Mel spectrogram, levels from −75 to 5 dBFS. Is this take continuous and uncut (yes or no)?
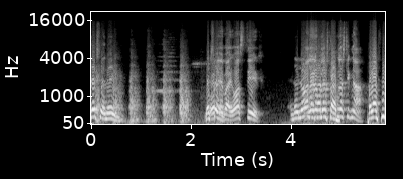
yes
